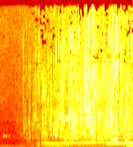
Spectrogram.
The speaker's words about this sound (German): Ich vernahm das leise Plätschern von Wasser, zusammen mit einer beruhigenden Melodie und ein Geruch von frischem Regen drang in meine Nase.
